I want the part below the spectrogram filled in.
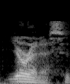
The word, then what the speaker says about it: Uranus: Uranus. It's pronounced Uranus.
